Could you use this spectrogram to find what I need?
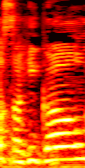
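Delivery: ordinary delivery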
